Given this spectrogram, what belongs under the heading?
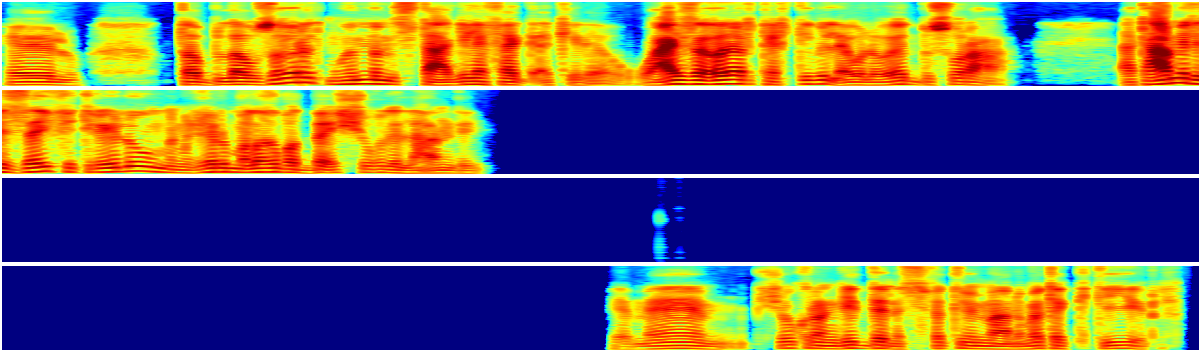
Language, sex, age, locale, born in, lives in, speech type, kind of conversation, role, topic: Arabic, male, 20-24, ar-EG, Egypt, Egypt, read, expert-assistant, asker, إزاي أقدر أنظم كل منصاتي الرقمية (زي فيسبوك، إنستجرام، تويتر) بحيث أبقى متابع كل حاجة من غير ما أحس بتشتت؟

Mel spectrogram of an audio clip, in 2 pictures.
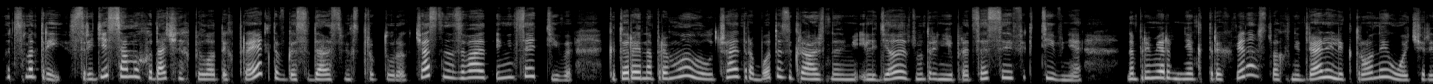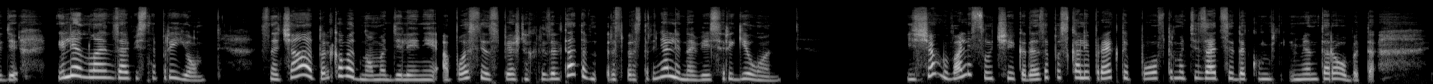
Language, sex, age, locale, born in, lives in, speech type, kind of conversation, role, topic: Russian, female, 25-29, ru-RU, Ukraine, United States, read, expert-assistant, expert, Чем отличается работа в государственной структуре от работы в частной компании?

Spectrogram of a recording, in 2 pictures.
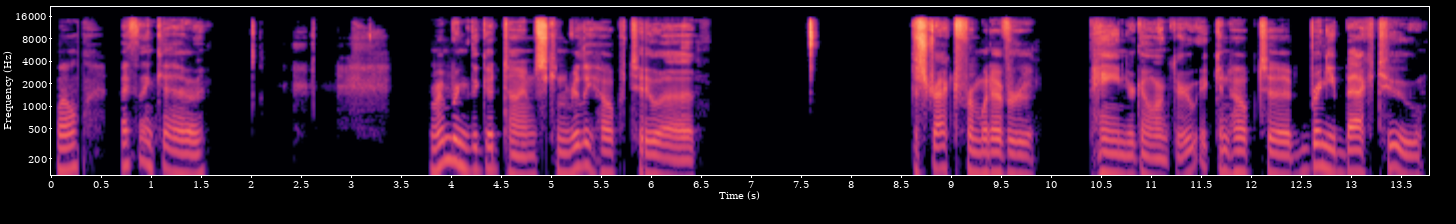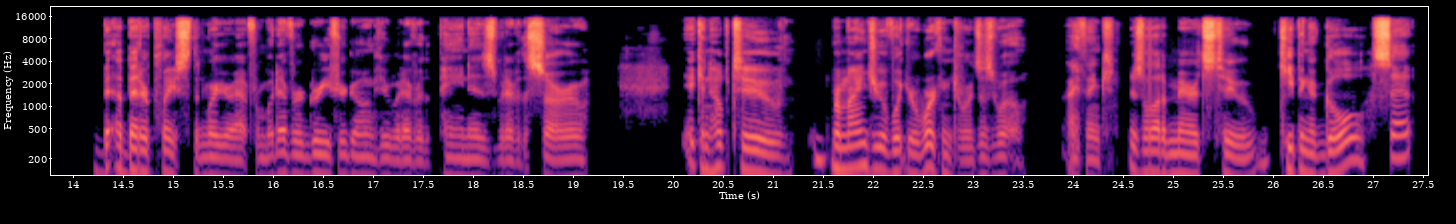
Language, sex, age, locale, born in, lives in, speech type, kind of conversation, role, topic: English, male, 20-24, en-US, United States, United States, conversation, unstructured, none, How can remembering the good times help heal sorrow?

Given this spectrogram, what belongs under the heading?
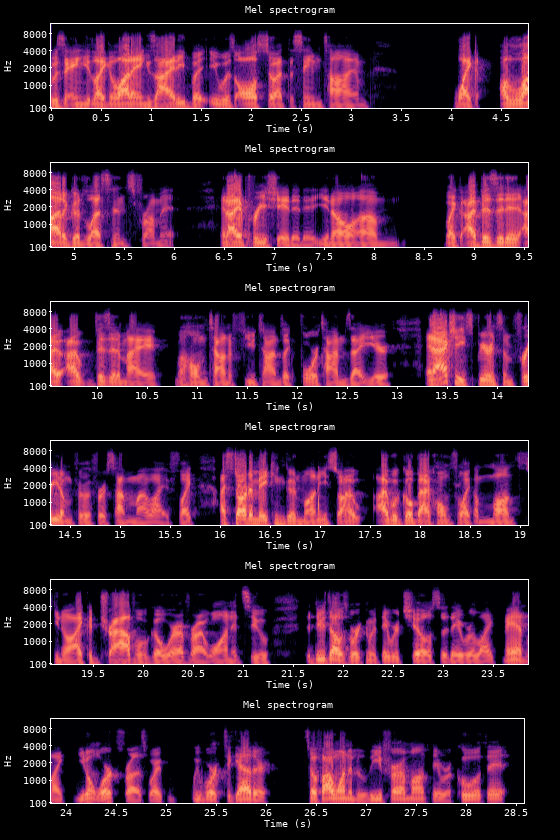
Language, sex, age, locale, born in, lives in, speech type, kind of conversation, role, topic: English, male, 20-24, en-US, United States, United States, conversation, podcast, guest, Can you share a time you felt out of your comfort zone?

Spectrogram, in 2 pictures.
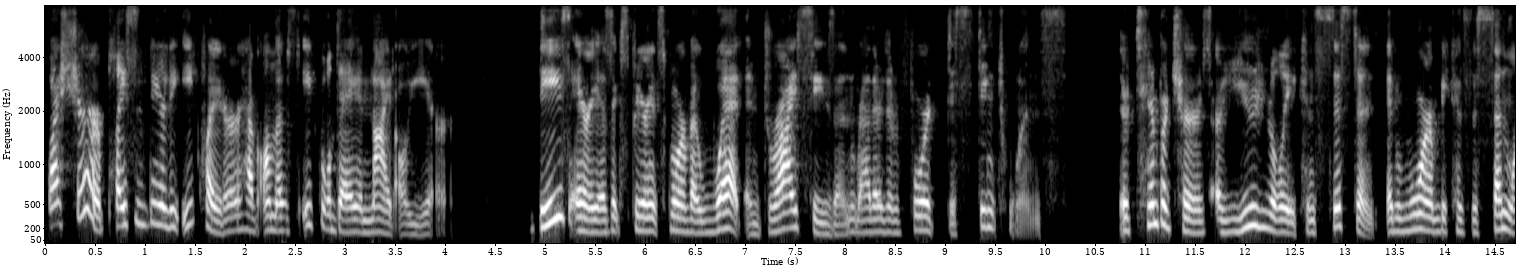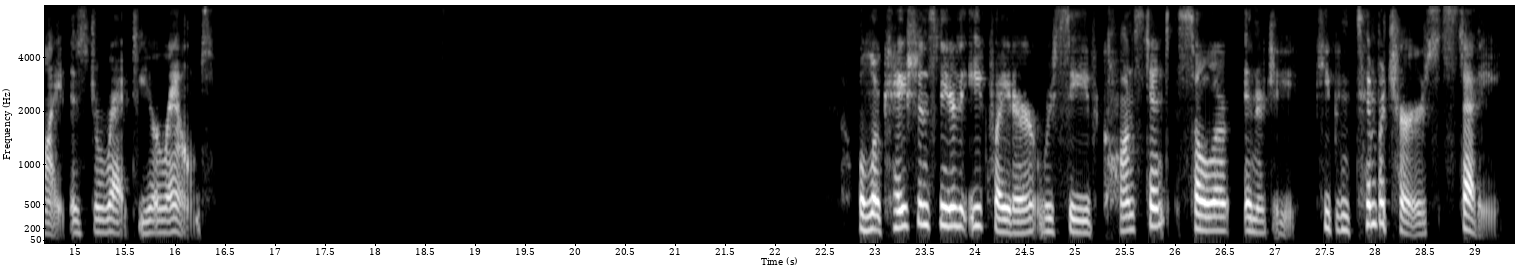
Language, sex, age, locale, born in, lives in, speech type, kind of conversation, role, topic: English, female, 45-49, en-US, United States, United States, read, expert-assistant, expert, How do the seasons change throughout the year?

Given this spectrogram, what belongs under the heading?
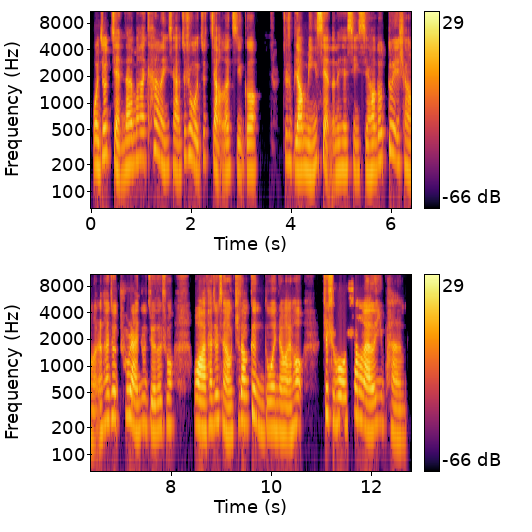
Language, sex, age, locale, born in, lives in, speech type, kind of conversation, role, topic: Chinese, female, 25-29, zh-CN, United States, United States, conversation, unstructured, none, 你更喜欢在家吃饭，还是去餐厅用餐？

